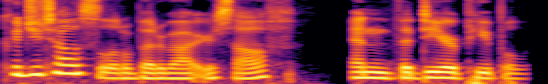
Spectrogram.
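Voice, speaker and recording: A woman's voice: low voice, expressive, fast, darkish tone. A young woman co-hosting a podcast, bubbly and giggly in casual chat. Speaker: podcast co-host.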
